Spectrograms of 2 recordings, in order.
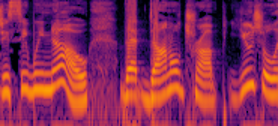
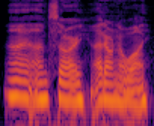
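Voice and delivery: barely audible; 5 semitones lower, 6 dB quieter, faster than usual. Real, not acted. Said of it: "You sound very faint".

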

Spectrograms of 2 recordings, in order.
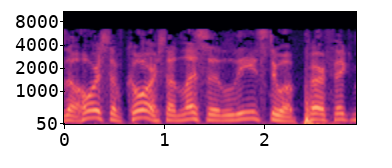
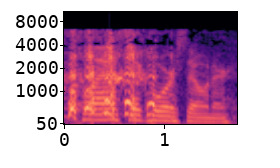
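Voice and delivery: higher, slow put-on voice; mock horse owner; 10 semitones higher, much slower than usual. Co-host mocks horse owner, high and slow. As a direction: drag it out like a fussy owner.

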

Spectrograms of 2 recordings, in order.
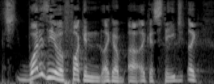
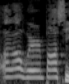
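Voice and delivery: high, mock-puzzled question, much higher; mock curious stranger; 10 semitones higher, 5 dB quieter than usual. Traveler asking where in Boston, high mock question. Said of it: "And they go".

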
